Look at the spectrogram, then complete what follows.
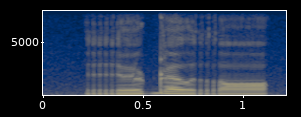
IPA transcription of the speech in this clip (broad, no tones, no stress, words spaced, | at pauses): røɖœʊ̯rɔ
